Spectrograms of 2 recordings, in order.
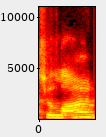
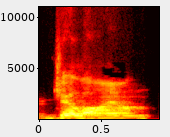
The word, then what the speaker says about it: Gelion: Why don't we talk about Gelion while we're at it as well then? Well, you've done well to pronounce it correctly, because a lot of people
